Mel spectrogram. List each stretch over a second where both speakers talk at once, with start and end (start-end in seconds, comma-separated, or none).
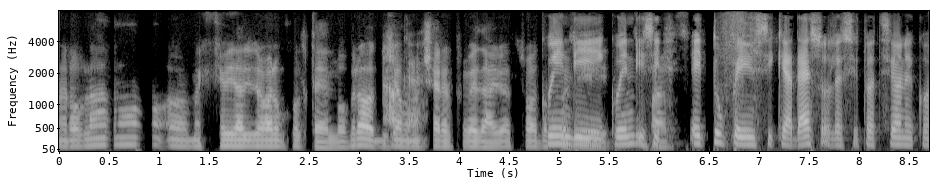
4.8-6.3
